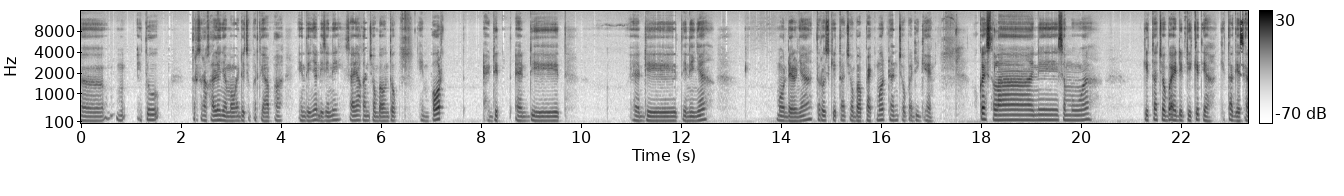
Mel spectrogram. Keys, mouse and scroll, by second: 21.6 click.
